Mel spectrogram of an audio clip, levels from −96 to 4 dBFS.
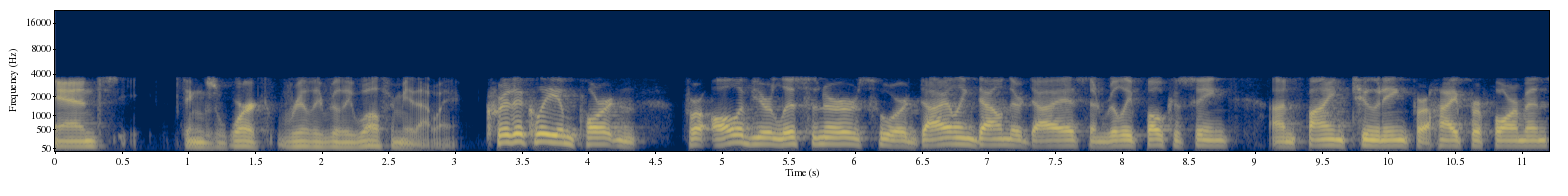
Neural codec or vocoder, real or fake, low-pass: none; real; 3.6 kHz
